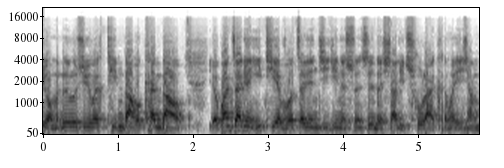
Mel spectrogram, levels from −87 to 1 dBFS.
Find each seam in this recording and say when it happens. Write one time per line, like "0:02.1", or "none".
none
